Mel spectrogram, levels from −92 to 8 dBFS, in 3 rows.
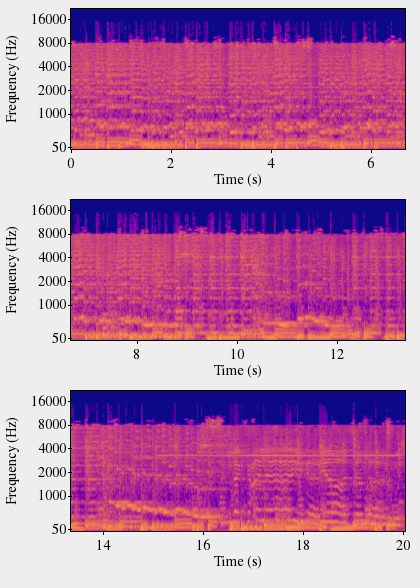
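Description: A feedback whistle appears at 14.99 s and continues to the end of the audio at 20.04 s. It is a thin, steady tone at about 3.3 kHz, sitting roughly 10 dB below the main signal and swelling and fading slowly in level rather than building up. The likely cause is a loudspeaker-to-microphone loop running just at the edge of instability, where gain at that one frequency is high enough to sustain a ring but not to run away into a full howl.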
